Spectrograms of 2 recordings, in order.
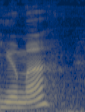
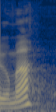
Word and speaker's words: UMA: called user managed access or uma some people pronounce it Yuma but humanitarians Khalid uma and this is its architecture and I want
